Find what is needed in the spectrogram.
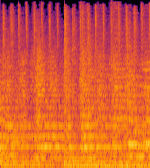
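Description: Breaking-news theme music, with sustained notes over a fast, steady beat.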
